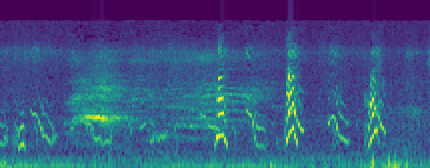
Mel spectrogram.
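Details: Seven Cockapoo puppies at play outside: a run of thin whimpers, then three sharper yips about a second apart, each a quick high squeak dropping in pitch, over a low background hum.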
